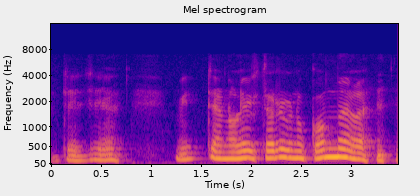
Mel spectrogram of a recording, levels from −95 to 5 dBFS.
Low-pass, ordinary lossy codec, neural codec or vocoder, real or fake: 7.2 kHz; none; none; real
